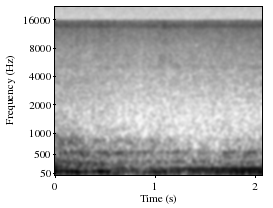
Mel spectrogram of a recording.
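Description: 2014 Ram 1500's 5.7-liter Hemi V8 running just after a cold start, its revs settling from the start-up flare down toward idle, heard from inside the cab as a steady low hum.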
